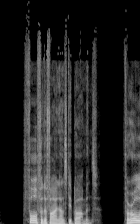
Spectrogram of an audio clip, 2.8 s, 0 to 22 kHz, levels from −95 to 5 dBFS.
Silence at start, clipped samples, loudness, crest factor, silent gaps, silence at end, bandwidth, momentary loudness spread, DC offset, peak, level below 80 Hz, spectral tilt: 0.5 s; under 0.1%; -19 LUFS; 16 dB; 2.07-2.45 s; 0 s; 20 kHz; 18 LU; under 0.1%; -4 dBFS; -50 dBFS; -5.5 dB/octave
